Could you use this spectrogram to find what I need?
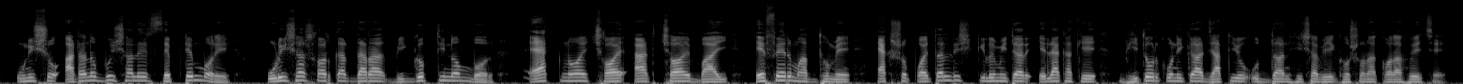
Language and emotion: Bengali, neutral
